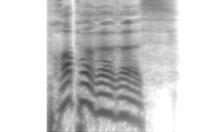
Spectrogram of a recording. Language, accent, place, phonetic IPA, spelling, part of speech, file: German, Germany, Berlin, [ˈpʁɔpəʁəʁəs], propereres, adjective, De-propereres.ogg
- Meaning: strong/mixed nominative/accusative neuter singular comparative degree of proper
